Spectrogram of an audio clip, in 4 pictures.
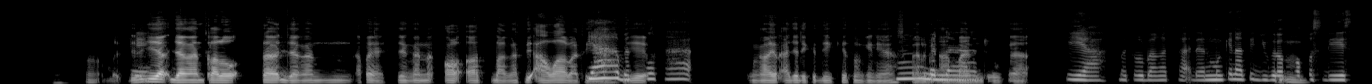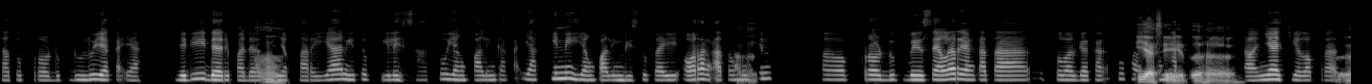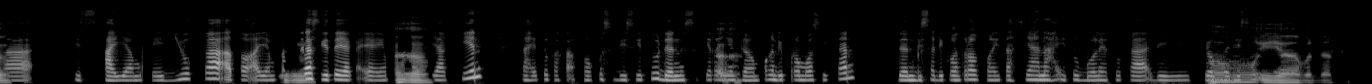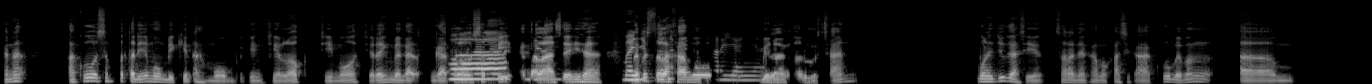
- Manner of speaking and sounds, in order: other background noise; in English: "all out"; in English: "best seller"; laughing while speaking: "etalasenya"
- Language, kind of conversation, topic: Indonesian, advice, Bagaimana cara memulai hal baru meski masih ragu dan takut gagal?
